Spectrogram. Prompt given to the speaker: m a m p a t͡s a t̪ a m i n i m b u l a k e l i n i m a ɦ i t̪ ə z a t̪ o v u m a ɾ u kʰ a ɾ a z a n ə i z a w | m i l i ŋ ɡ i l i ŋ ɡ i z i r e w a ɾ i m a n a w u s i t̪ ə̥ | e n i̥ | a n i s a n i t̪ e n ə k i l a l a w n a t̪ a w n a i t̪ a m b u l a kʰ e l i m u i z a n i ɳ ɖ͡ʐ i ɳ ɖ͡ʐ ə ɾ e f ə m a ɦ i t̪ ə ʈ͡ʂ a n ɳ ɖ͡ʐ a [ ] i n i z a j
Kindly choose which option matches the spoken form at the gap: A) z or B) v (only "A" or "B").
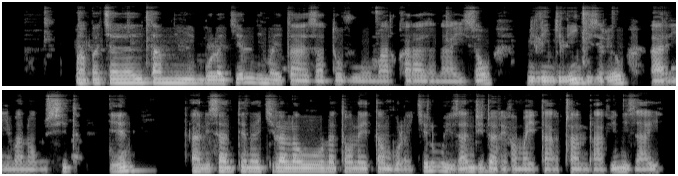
B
